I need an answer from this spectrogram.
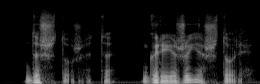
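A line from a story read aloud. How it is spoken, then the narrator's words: Mutter. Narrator (Russian): пробормотал он наконец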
